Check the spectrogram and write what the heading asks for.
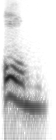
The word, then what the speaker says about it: Om: It is a combination of Brahma, Vishnu, Mahesh, but it is still pronounced as Om only.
